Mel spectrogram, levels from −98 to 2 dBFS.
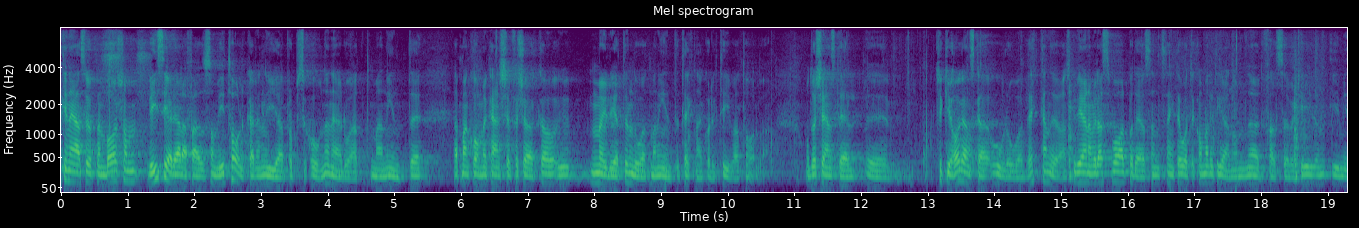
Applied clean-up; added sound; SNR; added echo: none; none; none; none.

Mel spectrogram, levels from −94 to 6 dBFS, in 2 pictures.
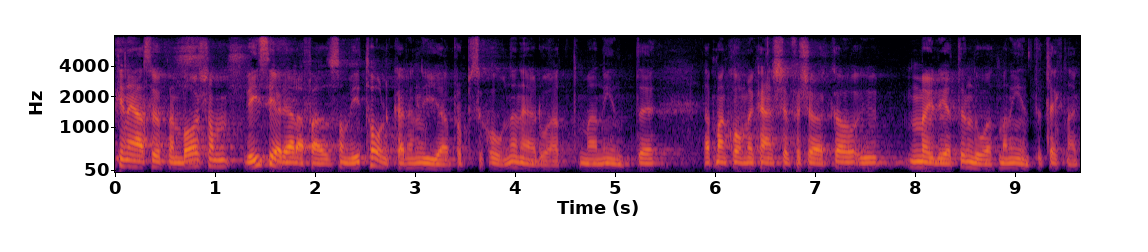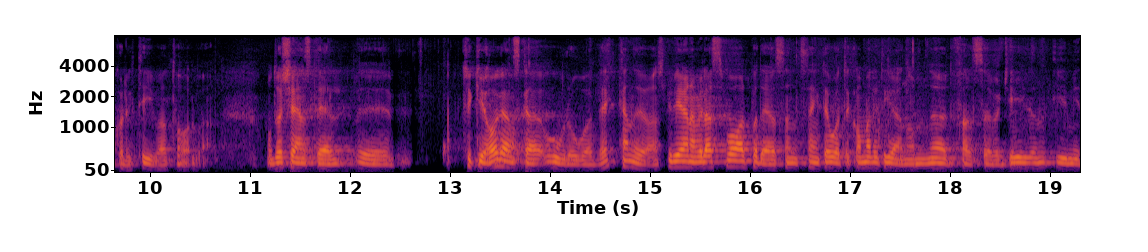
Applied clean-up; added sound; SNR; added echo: neural mask model Resemble Enhance denoiser.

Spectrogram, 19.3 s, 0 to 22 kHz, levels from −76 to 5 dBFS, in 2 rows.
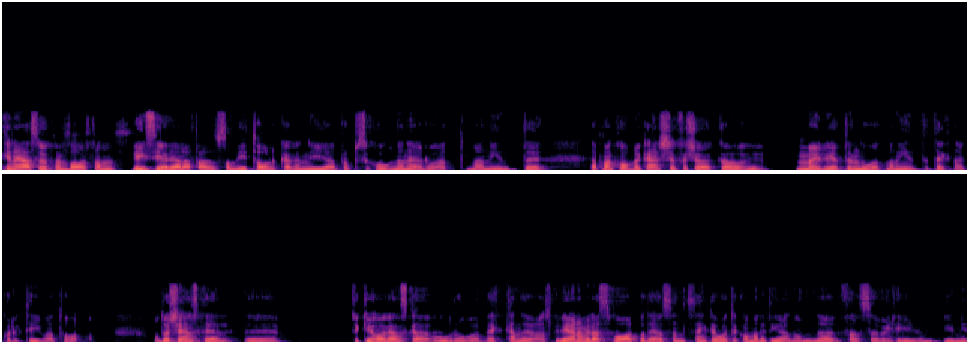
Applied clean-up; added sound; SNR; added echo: neural mask model DeepFilterNet 3.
